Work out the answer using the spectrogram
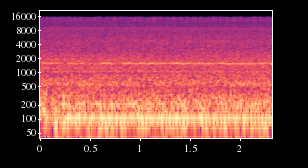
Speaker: motor sounds good it's been running for about 45 minutes has not overheated it idle smooth revs up nice the automatic transmission engages and both front and rear ac blow cold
